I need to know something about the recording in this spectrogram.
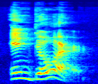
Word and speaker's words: endure: Endure. This is a tricky word. I see the vowel team O-O, which should sound like ooh, but I hear the sound or.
